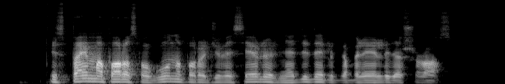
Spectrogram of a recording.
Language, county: Lithuanian, Šiauliai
